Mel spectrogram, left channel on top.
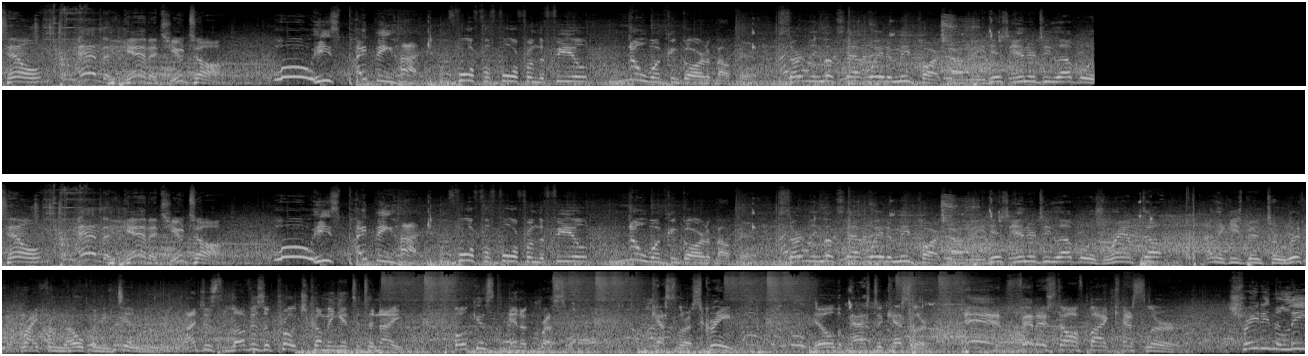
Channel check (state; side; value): drops out; left; at 11.0 s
